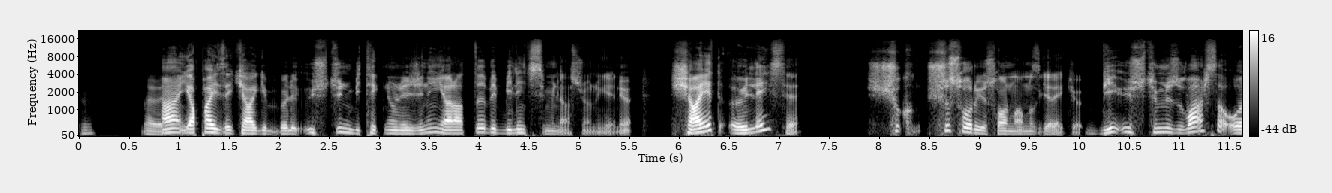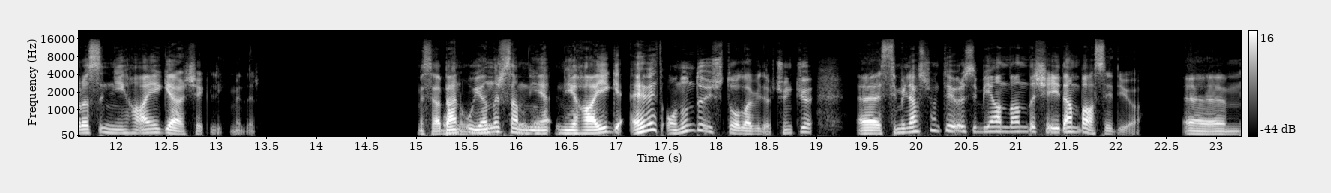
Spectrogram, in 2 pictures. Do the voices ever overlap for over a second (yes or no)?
yes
